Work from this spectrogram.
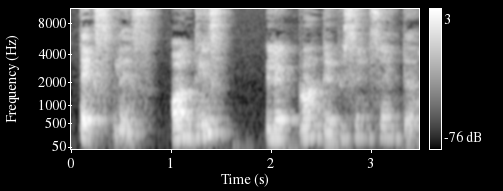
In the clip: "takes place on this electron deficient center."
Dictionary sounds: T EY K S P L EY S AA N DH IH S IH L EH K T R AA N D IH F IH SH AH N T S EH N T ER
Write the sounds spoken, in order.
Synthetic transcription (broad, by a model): T EY K S P L EY S AA N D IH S IH L EH K T R AA N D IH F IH S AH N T S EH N T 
